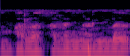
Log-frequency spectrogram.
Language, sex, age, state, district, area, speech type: Malayalam, male, 60+, Kerala, Malappuram, rural, spontaneous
